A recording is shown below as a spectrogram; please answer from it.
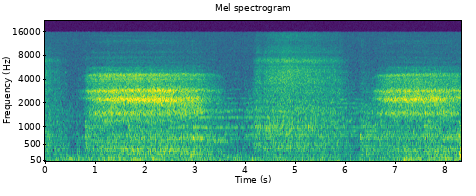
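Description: Slow, faint, audible breathing during a held yoga pose: three long breaths of two to three seconds each, with short pauses between them.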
